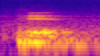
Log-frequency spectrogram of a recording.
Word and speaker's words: pin: at the spectrogram here my my pronunciation is this pin pin so there is a burst and aspiration and the following vowel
